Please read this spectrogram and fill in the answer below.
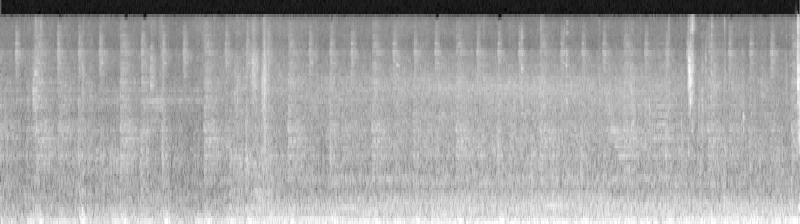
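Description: Inside a car cabin: engine and road noise build from about two seconds in as the car pulls away and gathers speed, then hold steady. Music plays along underneath.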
